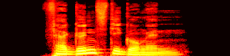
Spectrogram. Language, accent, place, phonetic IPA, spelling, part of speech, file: German, Germany, Berlin, [fɛɐ̯ˈɡʏnstɪɡʊŋən], Vergünstigungen, noun, De-Vergünstigungen.ogg
- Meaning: plural of Vergünstigung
